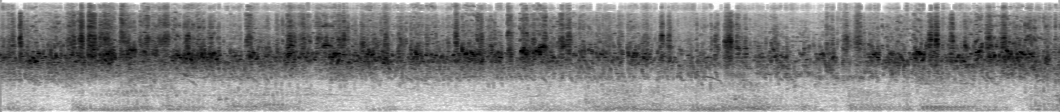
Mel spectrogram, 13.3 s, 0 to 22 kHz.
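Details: Colony of about 70 pairs of budgerigars in an aviary, a dense continuous chatter of overlapping high chirps and warbles from many birds at once, with no pauses throughout.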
